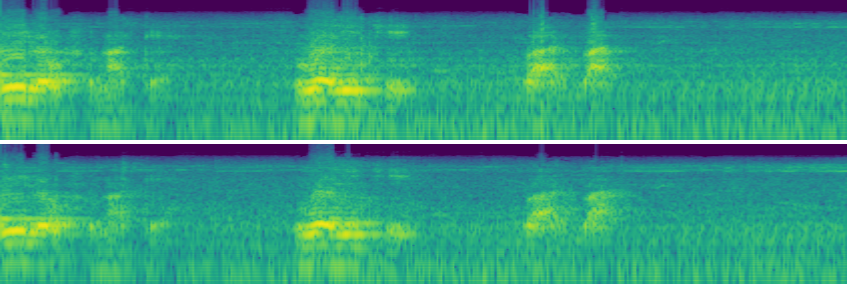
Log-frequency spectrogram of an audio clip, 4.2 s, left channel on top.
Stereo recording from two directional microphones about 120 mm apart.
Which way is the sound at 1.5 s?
20° left (ahead or behind).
